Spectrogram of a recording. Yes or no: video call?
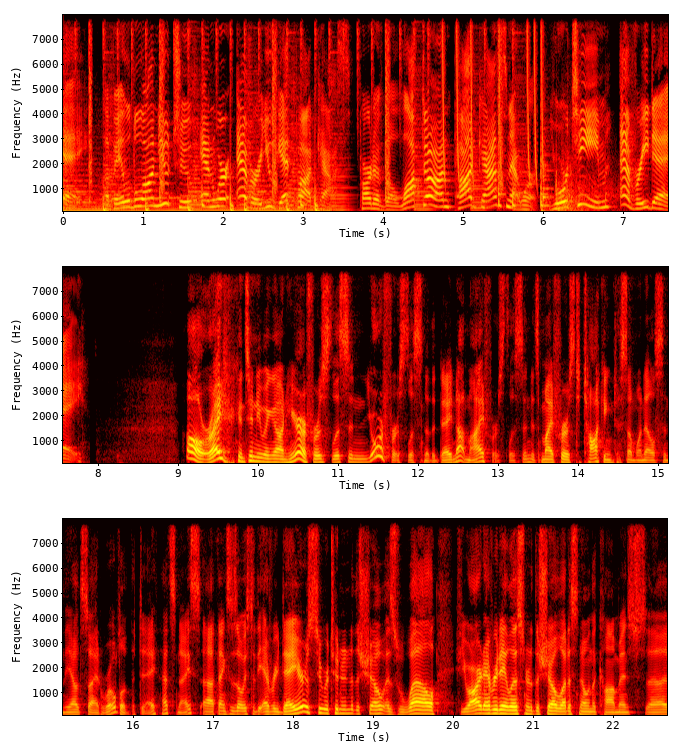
no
